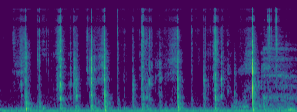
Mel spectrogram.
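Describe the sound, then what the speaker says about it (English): Tarot cards shuffled and drawn from a deck, heard as a run of soft, close riffling and slapping clicks at irregular intervals, fairly quiet, with no talking. "I'm going to take out three cards from that."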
